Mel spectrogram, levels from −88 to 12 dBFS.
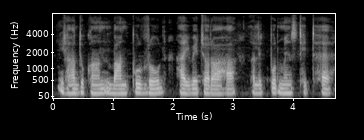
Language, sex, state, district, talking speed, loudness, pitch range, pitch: Hindi, male, Uttar Pradesh, Lalitpur, 125 wpm, -18 LUFS, 115-125 Hz, 115 Hz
